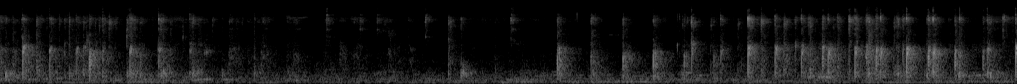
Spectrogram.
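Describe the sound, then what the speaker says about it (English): Audience applause at an award ceremony of the 10th Indian Cine Film Festival 2022, steady scattered hand claps that keep going for about ten seconds with a few sharper nearby claps, no talk over it. "Give him a round of applause."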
